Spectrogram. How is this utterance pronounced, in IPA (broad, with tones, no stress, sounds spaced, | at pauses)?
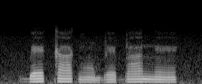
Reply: ɡ͡b ɛ˧ k a˧ ɡ ɔ̃˨ b ɛ˧ b a˦ n ɛ̃˧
